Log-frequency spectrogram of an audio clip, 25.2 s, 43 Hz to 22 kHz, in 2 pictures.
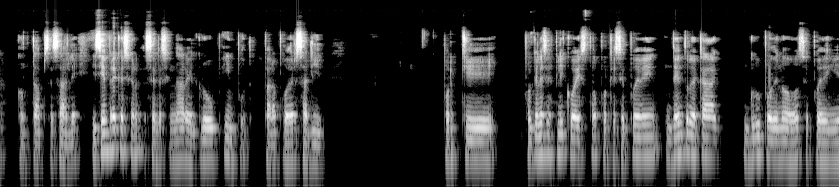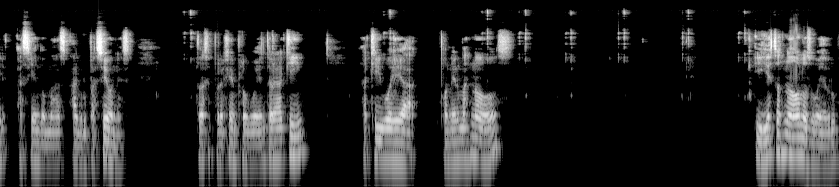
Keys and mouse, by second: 8.0-15.6 drag, 16.5 Tab, 19.9 click, 20.4 click, 21.1 click, 21.9 click, 22.9 click, 23.7 click.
